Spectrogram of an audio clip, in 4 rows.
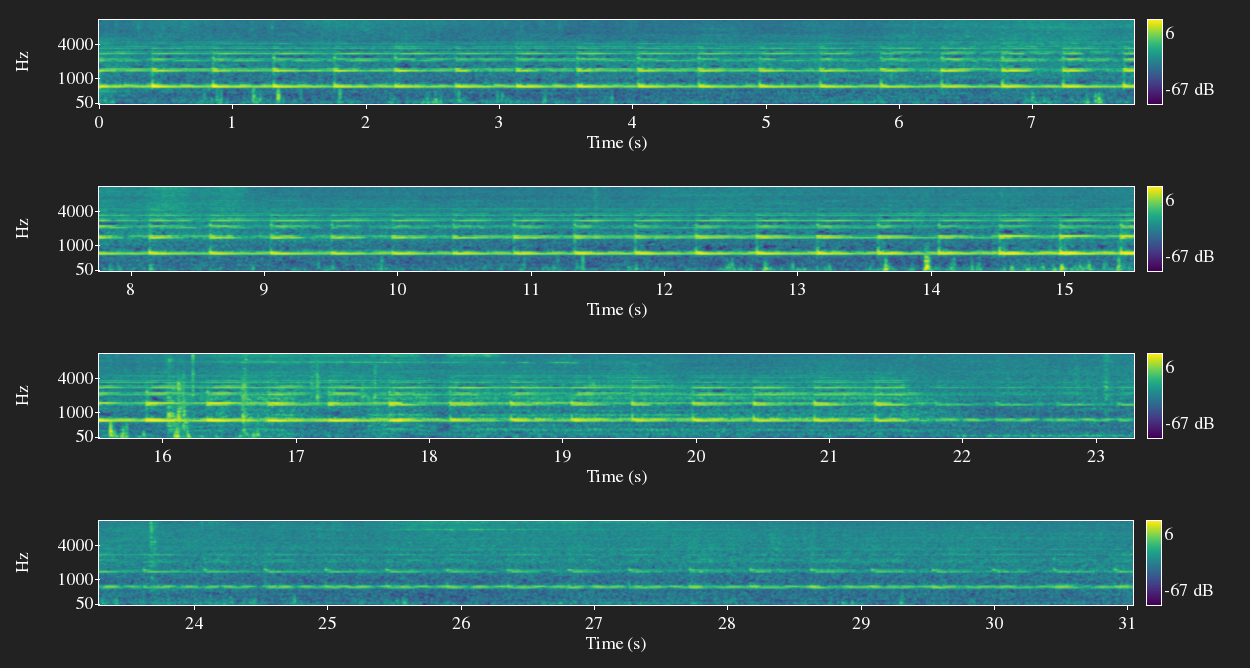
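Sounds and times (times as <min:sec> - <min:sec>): level crossing bell ringing: 0:00.1 - 0:31.0
train wheels knocking on rail joints: 0:14.9 - 0:25.0.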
